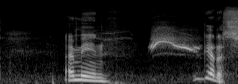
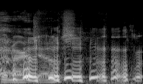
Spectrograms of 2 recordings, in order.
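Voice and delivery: laughing; 6 semitones higher, 7 dB louder, much slower than usual. Real, not acted. Sarcastic laughing remark.

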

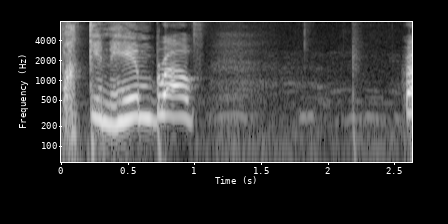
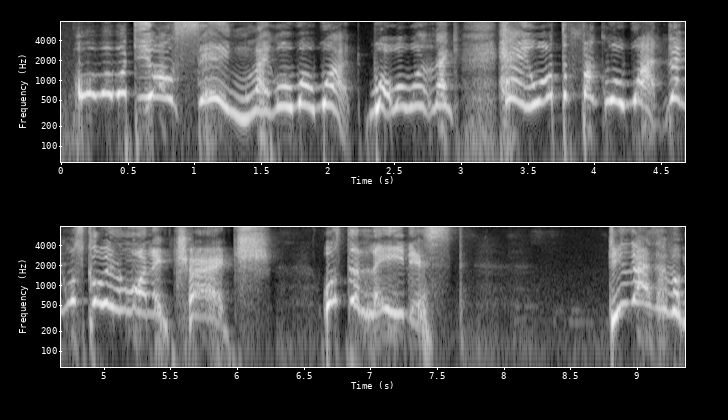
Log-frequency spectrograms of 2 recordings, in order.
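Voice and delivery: pitched way up, rapid-fire what-what-what; high excited rant; 10 semitones higher than usual. Acted. Comic demanding what they sing at church, high and frantic. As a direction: yelp it high like you can't believe it.

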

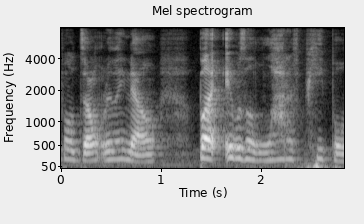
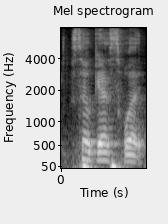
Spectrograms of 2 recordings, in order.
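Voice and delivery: normal talking voice

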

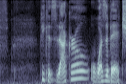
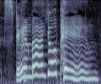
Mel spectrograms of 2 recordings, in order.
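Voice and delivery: high, very drawn-out signature opener; old-school TikTok cook; 8 semitones higher, much slower than usual. Retold or imitated. Showing how the cooking lady starts videos, drawn-out high imitation. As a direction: imitate a retro cooking host's catchphrase, slow and high. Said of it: "old school, like, nineties-esque".

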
